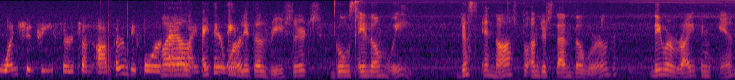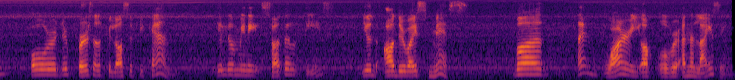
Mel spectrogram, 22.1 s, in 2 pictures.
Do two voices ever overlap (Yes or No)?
Yes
